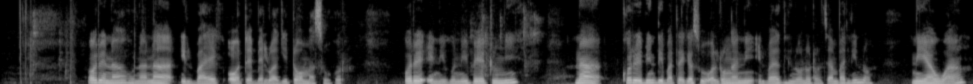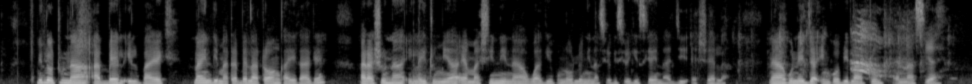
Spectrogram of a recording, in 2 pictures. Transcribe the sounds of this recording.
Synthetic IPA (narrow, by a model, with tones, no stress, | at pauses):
o˦ɾe˨na˨˦kʊ˨na˦na˦ɪ˨lba˦ɛ˦kɔ˦tɛ˨bɛ˨lwa˨k̬i˦tɔ˦ma˨so˨ko˦ɾ | ko˦ɾe˨ʔe˨ni˨ɡu˨ni˦be˦tu˦mi˦ | na˦ | ko˦ɾe˨bi˦ndɪ˨ba˨tɛ˨ɡɛ˦su˨ɔ˨lɾʊ˦ŋa˦ni˦ʔi˨lba˦ɛ˦kli˨no˦no˨tɔ˨lt͡ʃa˦mba˦li˦no˨ | nɪ˦ja˦wa˨˦ŋ | ni˦lo˨tu˦na˦a˨bɛ˦lɪ˨lba˦ɛ˦k | na˦i˦ndi˦ma˨tɛ˨bɛ˦la˨tɔ˦ŋɡa˨ɪ˨ka˨kɛ˦ | a˨ɾa˨ʃu˦na˦ʔi˨la˦i˨tu˨mi˨a˦ɛ˨ma˨ʃi˦ni˨na˨a˦wa˨k̬i˦ku˨no˦lo˨ŋi˨na˨sjo˨ki˨sjo˦ki˨sja˦i˦na˨d͡ʒi˦ʔɛ˨ʃɛ˦la˦ | nɛ˨a˦kʊ˦ne˦d͡ʒa˨ʔi˨ŋɡo˦bi˦la˦˨tu˦mɛ˨na˦sja˦i˨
